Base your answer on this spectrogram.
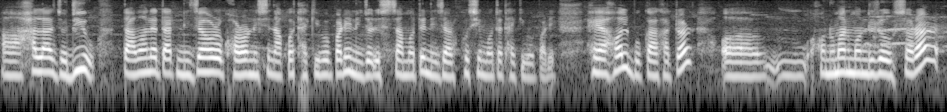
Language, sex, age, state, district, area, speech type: Assamese, female, 30-45, Assam, Udalguri, rural, spontaneous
